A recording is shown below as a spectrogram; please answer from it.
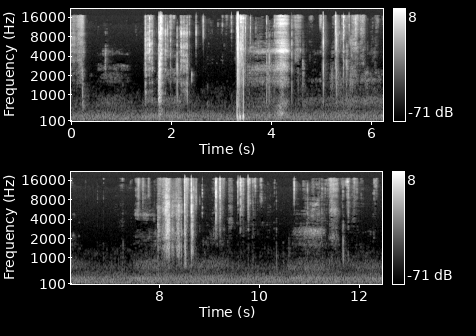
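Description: Scattered small clicks and scrapes of butterfly beads and thin craft wire being handled and twisted, the sharpest click about three and a half seconds in, over a steady low hum.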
